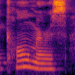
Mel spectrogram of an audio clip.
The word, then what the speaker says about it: combers: salt in long gray combers, hauling new shapes on the beach sand. And I looked the word up, and it means breakers. Mhm. And I originally pronounced the B, but it's like beachcombers.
